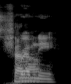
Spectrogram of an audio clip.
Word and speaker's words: Remini: Leah Remini? Is that how you say her name? – King of Queens? Remini.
